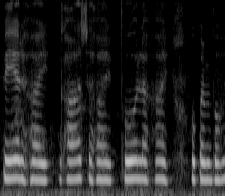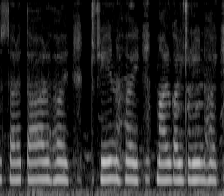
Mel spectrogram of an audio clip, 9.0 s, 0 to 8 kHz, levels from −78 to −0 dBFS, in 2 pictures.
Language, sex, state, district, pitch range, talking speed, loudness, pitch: Maithili, female, Bihar, Samastipur, 255-270 Hz, 115 wpm, -29 LUFS, 265 Hz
